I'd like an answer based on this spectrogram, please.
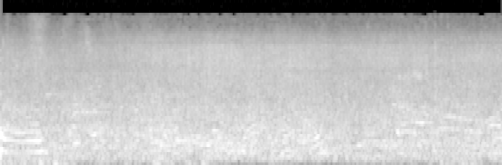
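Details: A captive beluga whale at Mystic Aquarium, Connecticut, in April, gives wavering, speech-like warbles and murmurs over steady rushing water.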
